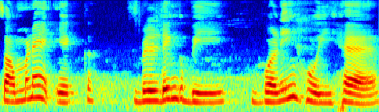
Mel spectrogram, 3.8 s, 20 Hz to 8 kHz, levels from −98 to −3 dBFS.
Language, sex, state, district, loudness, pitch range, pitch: Hindi, female, Punjab, Pathankot, -14 LUFS, 205-255 Hz, 220 Hz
